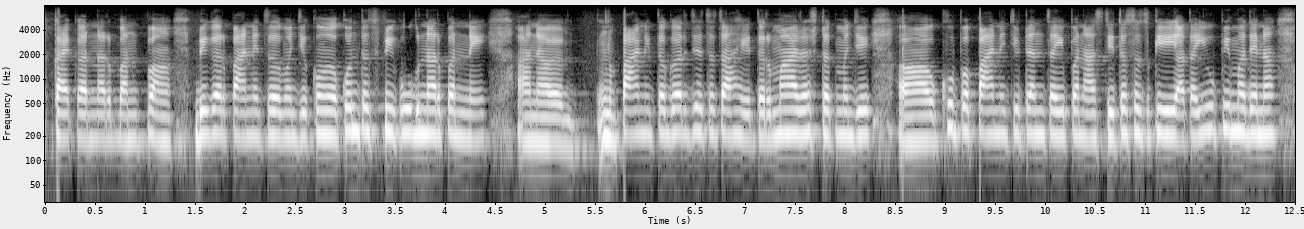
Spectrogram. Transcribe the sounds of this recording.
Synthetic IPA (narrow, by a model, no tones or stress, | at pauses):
kajkəɾɳaɾənbiɡəɾpanat͡səm̤əɳd͡zekkoɳt̪ət͡spiːkuɡnaɾpəɳːeja̰n | paɽ̃it̪əɡəɾd͡zet͡sət͡saɦet̪əɾməɦaɾaʂʈɾat̪m̤əɳd͡ze | kʰuːppañit͡ɕiʈənt͡saɦipəɳast̪iːt̪əsət͡skiat̪ajupiməd̪ʱːjena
